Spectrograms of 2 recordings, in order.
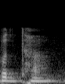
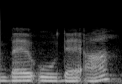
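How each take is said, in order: First: The d is followed by a puff of breath. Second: The d is plain, with no breath after. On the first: "es con aspiración" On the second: "en español decimos Buda como si fuera B-U-D-A"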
